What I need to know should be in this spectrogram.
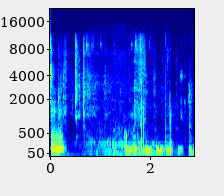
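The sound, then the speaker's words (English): Typing on a computer keyboard makes a few quick, uneven key clicks and taps. A brief stretch of talk comes just before them. “As I type these up.”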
